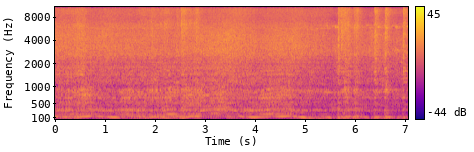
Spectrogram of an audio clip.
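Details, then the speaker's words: First startup of newly installed cammed LS V8 with insulated stainless exhaust: starts instantly, lumpy loping idle with clean throttle blips, no knocking or ticking; oil pumping, smooth, running good; normal running. "Sounds like it's smooth. It's got oil. It's running good."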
